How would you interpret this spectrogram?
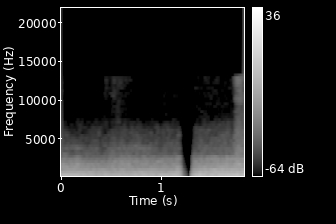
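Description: A steady, fairly loud air ambulance helicopter drone with a low rumbling pulse hangs over everything as it flies overhead, cutting out for a split second near the end before resuming. No one speaks.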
